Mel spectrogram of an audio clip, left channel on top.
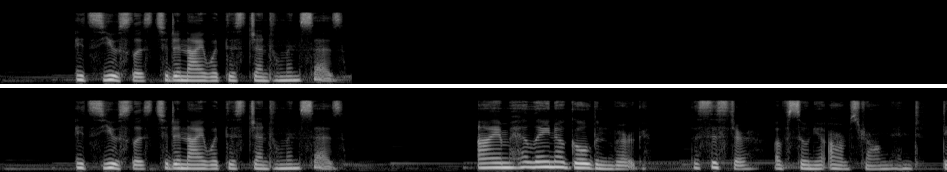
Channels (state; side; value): drops out; left; at 3.5 s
